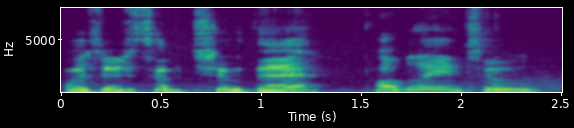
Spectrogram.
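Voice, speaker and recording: A man giving casual, excitable commentary while playing through a video game story quest. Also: on the high side, brisk, faint music behind, rough recording. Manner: excitable, reacting aloud to the game. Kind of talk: casual let's-play commentary.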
